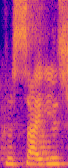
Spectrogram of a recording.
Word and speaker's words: chrysalis: It's like the chrysalis state. That's the way it's pronounced.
